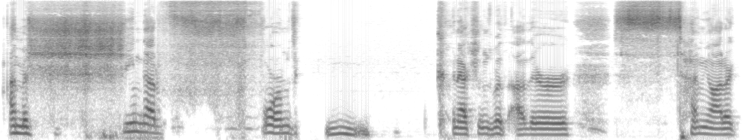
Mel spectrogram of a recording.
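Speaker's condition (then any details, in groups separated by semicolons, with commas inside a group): Stuttering; not stuttering much at time of recording; prolonged sounds, blocks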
